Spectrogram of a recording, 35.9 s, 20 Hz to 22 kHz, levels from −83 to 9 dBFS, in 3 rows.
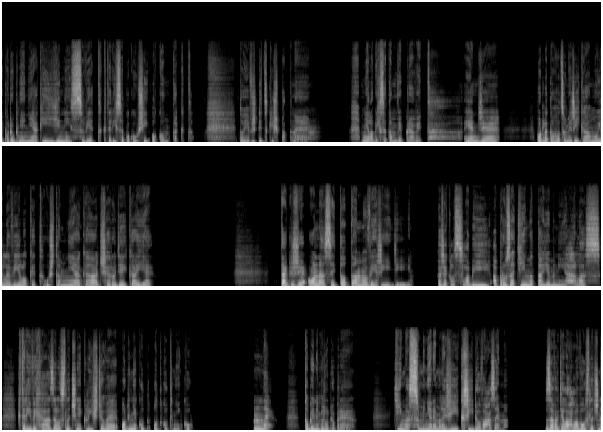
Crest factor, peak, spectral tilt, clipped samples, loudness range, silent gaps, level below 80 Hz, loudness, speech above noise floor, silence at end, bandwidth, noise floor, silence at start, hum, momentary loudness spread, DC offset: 26 dB; -4 dBFS; -3.5 dB/octave; under 0.1%; 9 LU; 3.95-4.05 s, 6.50-6.94 s, 15.17-16.56 s, 20.35-20.69 s, 28.00-28.52 s, 28.77-28.89 s, 31.21-31.29 s, 34.19-34.76 s; -70 dBFS; -27 LUFS; 39 dB; 0 s; 16 kHz; -66 dBFS; 0 s; none; 15 LU; under 0.1%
